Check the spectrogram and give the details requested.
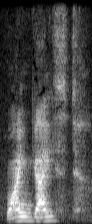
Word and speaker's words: Rhinegeist: it uh but uh the uh the r is silent from uh basically what he said the the rain the RH i n is like Wayne and the guys is like German for ghost or something like that so told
